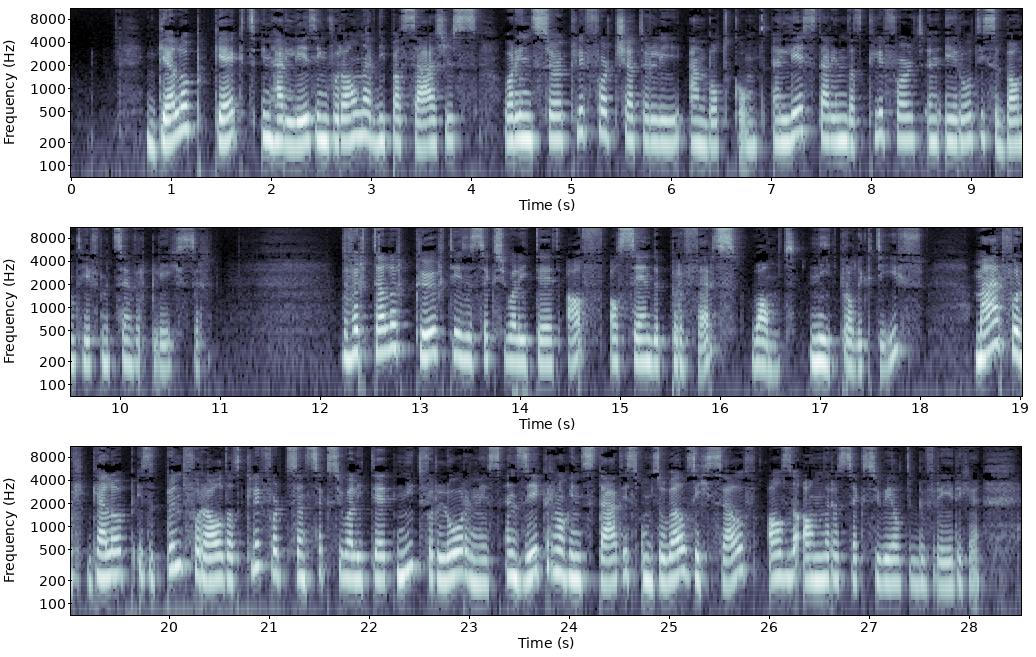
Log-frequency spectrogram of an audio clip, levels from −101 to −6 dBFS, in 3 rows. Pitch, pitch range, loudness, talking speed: 210 Hz, 195-235 Hz, -22 LUFS, 145 wpm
